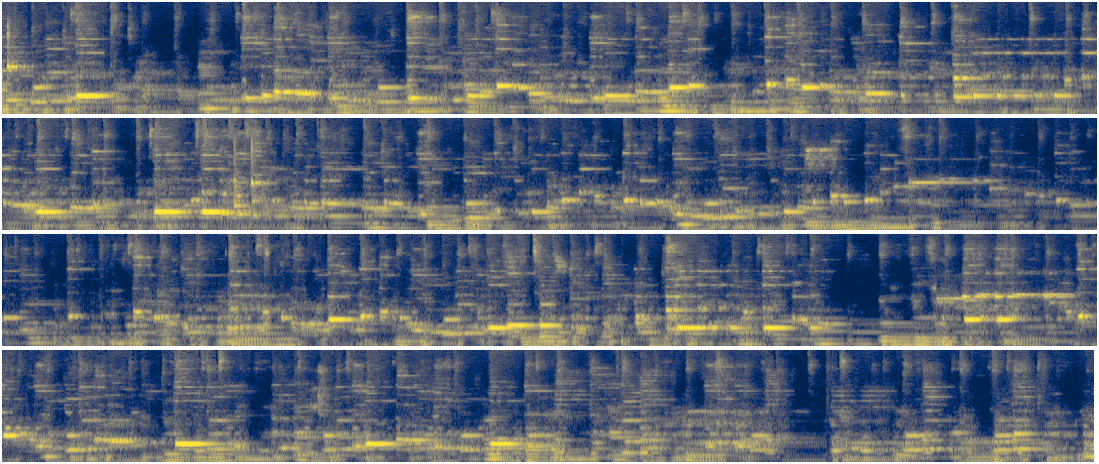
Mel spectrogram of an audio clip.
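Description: A jazz number played solo on an electronic keyboard: busy melodic lines over chords, easing off for a moment about halfway through.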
